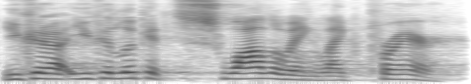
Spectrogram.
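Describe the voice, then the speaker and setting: Man in his thirties preaching from a church stage with a headset mic, bright voice, passionate, drops to whispers, hall reverb. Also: high voice, a little fast. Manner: impassioned, shifts between loud emphasis and hushed whispered prayer. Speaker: conference speaker. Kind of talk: sermon. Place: church stage before an audience.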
